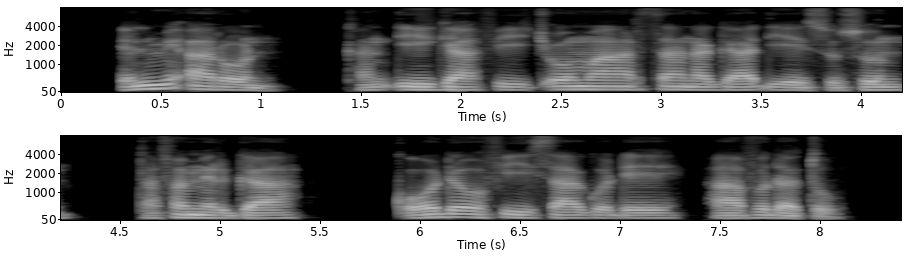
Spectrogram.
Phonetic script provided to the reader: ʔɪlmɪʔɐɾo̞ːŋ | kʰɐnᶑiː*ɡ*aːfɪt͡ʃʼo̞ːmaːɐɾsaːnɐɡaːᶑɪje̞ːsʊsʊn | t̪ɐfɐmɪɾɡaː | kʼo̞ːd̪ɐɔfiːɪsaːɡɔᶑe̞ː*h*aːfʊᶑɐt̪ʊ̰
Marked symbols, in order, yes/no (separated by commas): yes, yes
